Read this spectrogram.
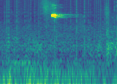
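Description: An umpire's whistle blows with a short, shrill blast.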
